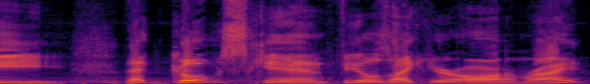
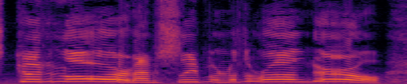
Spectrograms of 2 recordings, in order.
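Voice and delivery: shocked; 9 semitones higher, 5 dB louder than usual. Acted. Jacob waking beside wrong wife.

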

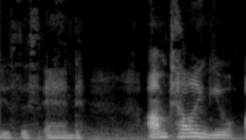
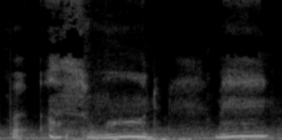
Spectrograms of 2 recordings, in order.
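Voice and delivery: whisper; 7 dB quieter, slower than usual. Real, not acted. Admiring a swatch.

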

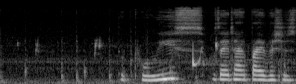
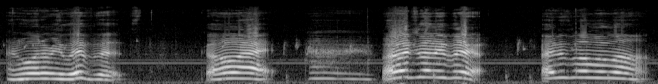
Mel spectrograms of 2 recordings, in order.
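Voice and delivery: loud, raised-voice protest; distressed outburst; 3 semitones higher, 7 dB louder than usual. Acted. Child forced to relive mother's death, crying out in protest. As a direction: cry out like an upset child.

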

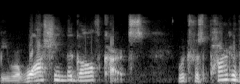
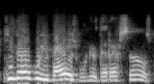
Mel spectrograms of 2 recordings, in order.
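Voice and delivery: Madeline's voice; 8 semitones higher, 8 dB louder than usual. A narrator's reading.

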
